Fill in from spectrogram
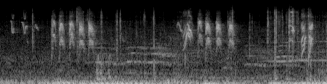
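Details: Calling for food while feeding, house sparrows give clear, rapid chirps in two quick bursts of repeated high notes, with low background hum.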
